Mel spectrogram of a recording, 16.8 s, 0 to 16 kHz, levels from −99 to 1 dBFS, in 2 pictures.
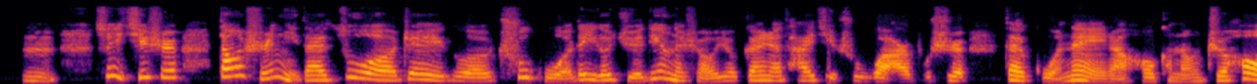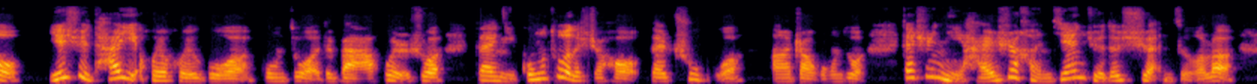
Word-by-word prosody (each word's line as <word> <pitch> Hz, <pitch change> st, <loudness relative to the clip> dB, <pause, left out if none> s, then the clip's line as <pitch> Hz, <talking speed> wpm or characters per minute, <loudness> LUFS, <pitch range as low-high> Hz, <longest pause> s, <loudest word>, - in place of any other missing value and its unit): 嗯， 175 Hz, +2 st, -8 dB, 0.3 s
所 375 Hz, 0 st, -2 dB
以 325 Hz, -, -1 dB
其 315 Hz, 0 st, 0 dB
实 310 Hz, -2 st, +1 dB, 0.2 s
当 360 Hz, +2 st, +6 dB
时 255 Hz, -4 st, -1 dB
你 230 Hz, -9 st, -2 dB
在 200 Hz, 0 st, +1 dB
做 220 Hz, -4 st, +2 dB
这 220 Hz, -4 st, 0 dB
个 170 Hz, -2 st, -3 dB
出 315 Hz, -, -4 dB
国 145 Hz, -, -4 dB
的 220 Hz, -, 0 dB
一 220 Hz, -, 0 dB
个 210 Hz, +1 st, +1 dB
决 155 Hz, -7 st, -4 dB
定 275 Hz, -3 st, -3 dB
的 195 Hz, -, 0 dB
时 170 Hz, -, -9 dB
候， 140 Hz, +2 st, -2 dB
就 175 Hz, 0 st, -5 dB
跟 195 Hz, +2 st, -1 dB
着 180 Hz, -, 0 dB
他 190 Hz, -, -2 dB
一 -, -, -2 dB
起 -, -, -9 dB
出 175 Hz, -, -11 dB
国， 165 Hz, -, +2 dB
而 150 Hz, 0 st, +3 dB
不 170 Hz, -, -18 dB
是 175 Hz, -2 st, 0 dB, 0.2 s
在 200 Hz, -3 st, +4 dB
国 160 Hz, -4 st, -5 dB
内， 190 Hz, -7 st, +2 dB
然 130 Hz, -1 st, -1 dB
后 160 Hz, -, -4 dB
可 -, -, -10 dB
能 150 Hz, +2 st, -7 dB
之 190 Hz, -, -1 dB
后 255 Hz, +1 st, +5 dB, 0.2 s
也 235 Hz, +6 st, +6 dB
许 315 Hz, -, +3 dB
他 275 Hz, -, +4 dB
也 295 Hz, -, +3 dB
会 190 Hz, -1 st, +1 dB
回 165 Hz, -4 st, -1 dB
国 140 Hz, +1 st, 0 dB
工 160 Hz, -2 st, -5 dB
作， 170 Hz, -, 0 dB
对 155 Hz, -, -7 dB
吧？ 140 Hz, 0 st, +4 dB
或 205 Hz, -, +1 dB
者 -, -, -2 dB
说 170 Hz, -2 st, +3 dB, 0.2 s
在 195 Hz, -1 st, +4 dB
你 155 Hz, -6 st, -6 dB
工 230 Hz, -, +1 dB
作 285 Hz, -1 st, +5 dB
的 180 Hz, -, -1 dB
时 150 Hz, -, -6 dB
候 145 Hz, -1 st, +1 dB
再 165 Hz, -1 st, 0 dB
出 230 Hz, +7 st, -6 dB
国， 200 Hz, -, -4 dB, 0.2 s
啊， 150 Hz, -, -1 dB
找 140 Hz, -3 st, 0 dB
工 145 Hz, +2 st, -12 dB
作， 150 Hz, -, -3 dB, 0.2 s
但 300 Hz, -, +3 dB
是 340 Hz, +3 st, -2 dB
你 225 Hz, -8 st, +2 dB
还 150 Hz, +3 st, +2 dB
是 310 Hz, +11 st, +3 dB
很 150 Hz, -, -4 dB
坚 280 Hz, -, +2 dB
决 300 Hz, -, -2 dB
地 185 Hz, -, -1 dB
选 205 Hz, -, -1 dB
择 -, -, -6 dB
了 -, -, +4 dB
190 Hz, 295 characters per minute, -24 LUFS, 155-240 Hz, 0.3 s, 当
